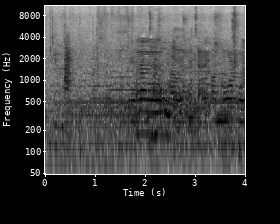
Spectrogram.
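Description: Cards slide and tap on a soft mat.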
